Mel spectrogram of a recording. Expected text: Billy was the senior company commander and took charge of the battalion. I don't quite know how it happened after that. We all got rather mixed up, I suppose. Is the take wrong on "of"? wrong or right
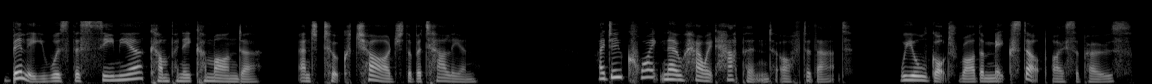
wrong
